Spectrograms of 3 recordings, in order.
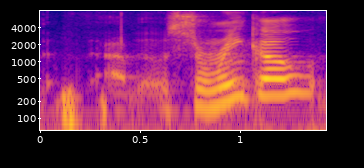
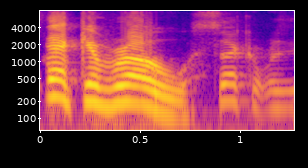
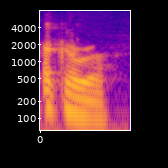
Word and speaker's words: Sekiro: What's going on right here is the fact that Sarinko, I think that's how you pronounce it. Sekiro. Yeah, you are my person that does the Japanese. Sakiro. Yes, Sakiro, whatever, right? Sekiro.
